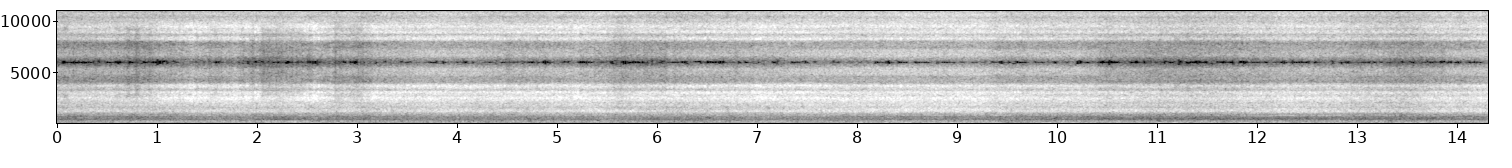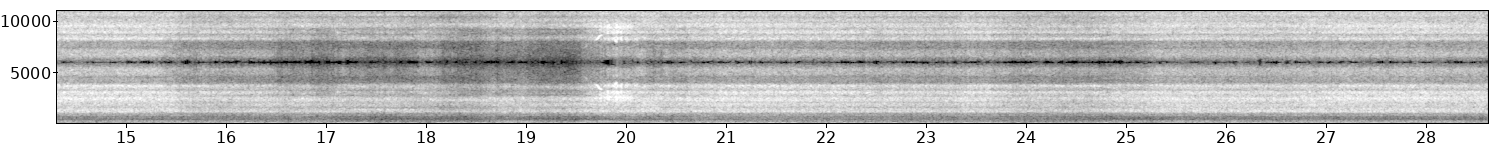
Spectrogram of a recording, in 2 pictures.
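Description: Steady rush of wind over the microphone of a speedwing pilot in flight, with most of its weight in a low rumble and small swells in strength.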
